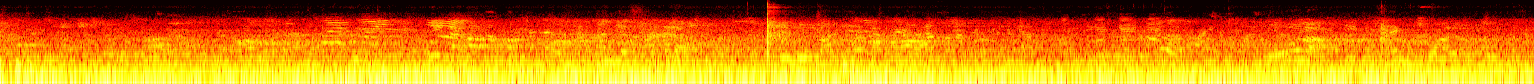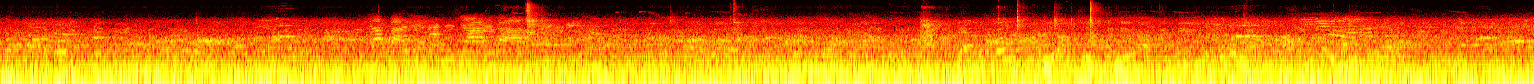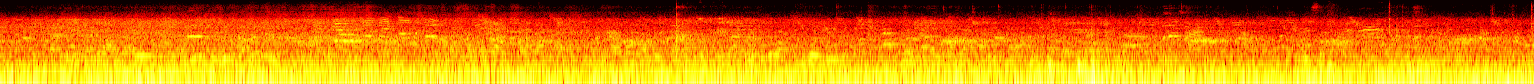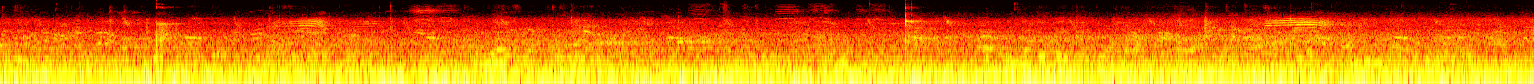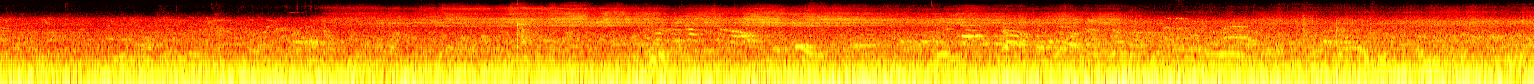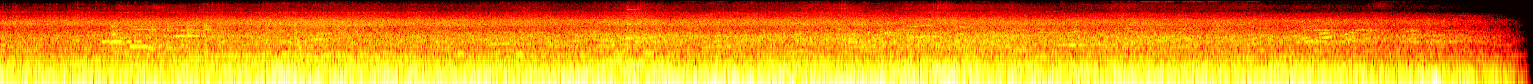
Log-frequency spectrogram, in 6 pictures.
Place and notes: Wenzhou Park, Taoyuan Dist. - in the Park
Children's play area, Croquet, birds sound, traffic sound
